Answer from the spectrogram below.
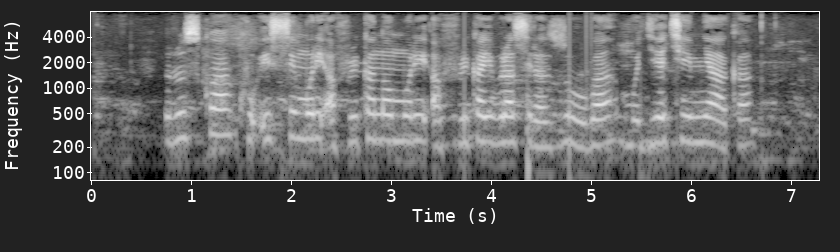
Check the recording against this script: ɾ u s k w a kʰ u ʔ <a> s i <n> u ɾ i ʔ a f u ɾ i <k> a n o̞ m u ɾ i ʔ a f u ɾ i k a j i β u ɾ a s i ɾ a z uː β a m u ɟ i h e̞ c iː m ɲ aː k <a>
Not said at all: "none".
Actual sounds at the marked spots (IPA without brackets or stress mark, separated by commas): i, m, k, a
